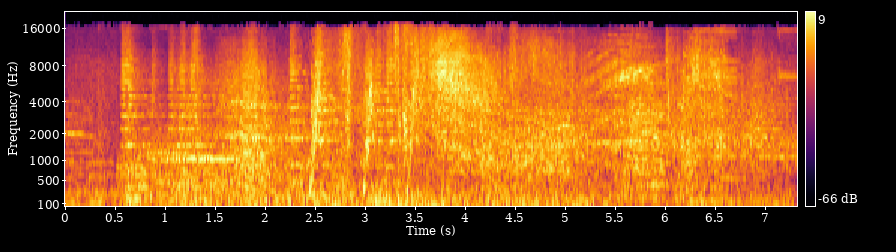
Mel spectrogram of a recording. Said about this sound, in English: That third torpedo almost got you. Be careful.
